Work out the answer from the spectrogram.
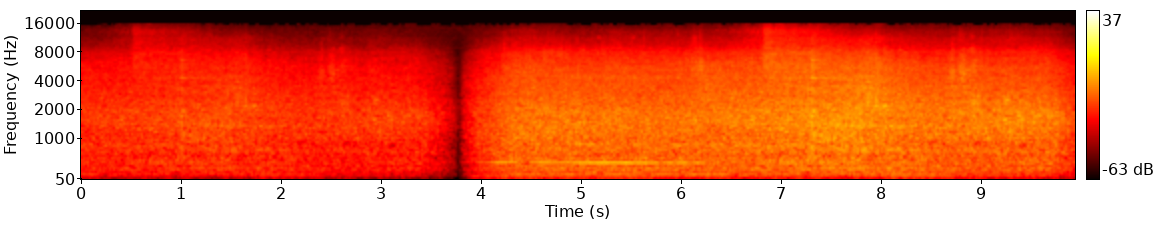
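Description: Recorded road traffic rumble, a steady wash of noise, played once at its normal level and then, after a brief break just under four seconds in, about 10 dB louder to demonstrate a 10 dB increase. It cuts off suddenly at the end.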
